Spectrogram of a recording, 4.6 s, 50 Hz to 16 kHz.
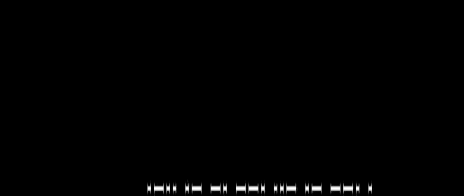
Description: Morse code, heard as a keyed tone, about 38 wpm, 700 Hz. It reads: LANGUAGE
